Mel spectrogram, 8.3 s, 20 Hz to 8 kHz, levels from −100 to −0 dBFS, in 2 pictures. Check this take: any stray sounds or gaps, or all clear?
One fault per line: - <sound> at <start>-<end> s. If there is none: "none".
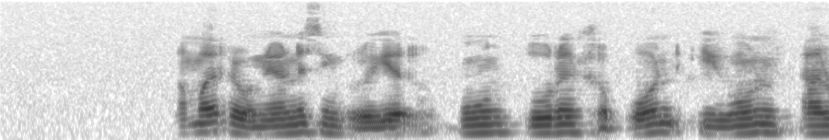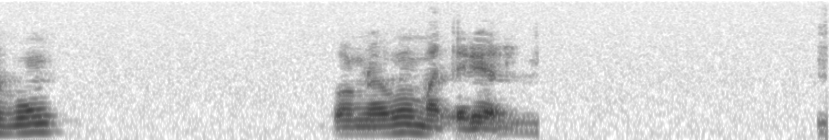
none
